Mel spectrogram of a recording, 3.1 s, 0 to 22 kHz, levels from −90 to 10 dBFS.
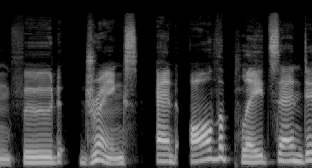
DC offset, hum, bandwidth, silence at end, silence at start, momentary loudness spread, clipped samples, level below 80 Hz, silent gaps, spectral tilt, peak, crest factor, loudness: under 0.1%; none; 16 kHz; 0 s; 0 s; 5 LU; under 0.1%; -70 dBFS; none; -4.5 dB/octave; -2 dBFS; 18 dB; -21 LUFS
